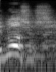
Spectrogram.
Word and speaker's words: Moses: Moïse, nous on dit Moïse, mais on prononce, le vrai nom c'est Moses, Oui. comme disait là, Moses.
